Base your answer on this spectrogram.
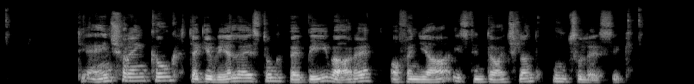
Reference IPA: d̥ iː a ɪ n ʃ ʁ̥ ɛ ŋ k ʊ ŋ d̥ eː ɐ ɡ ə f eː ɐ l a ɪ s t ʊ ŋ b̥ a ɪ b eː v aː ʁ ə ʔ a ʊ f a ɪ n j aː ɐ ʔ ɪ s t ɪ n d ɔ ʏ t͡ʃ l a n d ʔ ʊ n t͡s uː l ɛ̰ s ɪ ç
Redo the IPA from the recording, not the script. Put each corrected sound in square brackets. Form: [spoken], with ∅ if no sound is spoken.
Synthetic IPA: d̥ iː a ɪ n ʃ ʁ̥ ɛ ŋ k ʊ ŋ d̥ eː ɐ ɡ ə [v] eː ɐ l a ɪ s t ʊ ŋ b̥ a ɪ b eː v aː ʁ ə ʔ a ʊ f a ɪ n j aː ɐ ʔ ɪ s t ɪ n d ɔ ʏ t͡ʃ l a n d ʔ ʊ n t͡s uː l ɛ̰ s ɪ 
